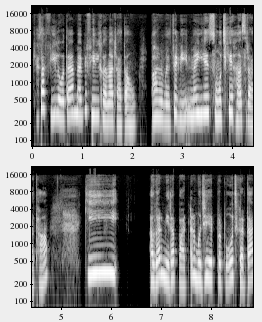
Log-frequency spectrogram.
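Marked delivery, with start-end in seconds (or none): none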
